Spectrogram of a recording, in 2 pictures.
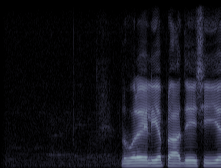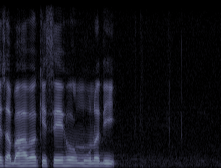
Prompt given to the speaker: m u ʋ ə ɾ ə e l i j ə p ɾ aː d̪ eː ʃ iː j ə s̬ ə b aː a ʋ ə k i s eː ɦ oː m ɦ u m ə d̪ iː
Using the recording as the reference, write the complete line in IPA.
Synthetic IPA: n u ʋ ə ɾ ə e l i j ə p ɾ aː d̪ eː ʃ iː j ə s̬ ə b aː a ʋ ə k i s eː ɦ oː m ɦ u n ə d̪ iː

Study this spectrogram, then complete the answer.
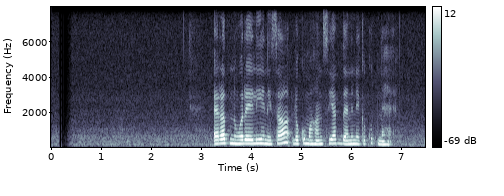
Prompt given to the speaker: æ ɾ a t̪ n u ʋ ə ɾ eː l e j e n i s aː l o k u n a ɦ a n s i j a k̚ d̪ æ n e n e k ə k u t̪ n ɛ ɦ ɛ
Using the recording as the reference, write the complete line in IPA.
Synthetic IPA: æ ɾ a t̪ n u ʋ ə ɾ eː l i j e n i s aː l o k u m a ɦ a n s i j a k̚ d̪ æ n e n e k ə k u t̪ n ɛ ɦ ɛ

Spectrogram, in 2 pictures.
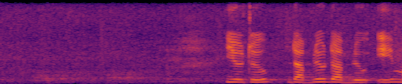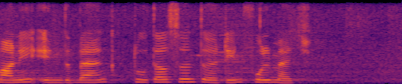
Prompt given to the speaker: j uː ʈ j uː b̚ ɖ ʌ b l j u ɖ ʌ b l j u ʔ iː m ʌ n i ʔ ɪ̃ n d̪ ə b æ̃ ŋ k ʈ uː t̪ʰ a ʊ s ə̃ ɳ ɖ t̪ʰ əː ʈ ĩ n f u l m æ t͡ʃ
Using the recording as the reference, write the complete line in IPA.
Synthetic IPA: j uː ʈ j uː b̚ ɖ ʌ b l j u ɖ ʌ b l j u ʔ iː m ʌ n i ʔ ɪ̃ n d̪ ə b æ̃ ŋ k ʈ uː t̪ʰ a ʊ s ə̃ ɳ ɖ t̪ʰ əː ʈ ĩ n f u l m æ t͡ʃ

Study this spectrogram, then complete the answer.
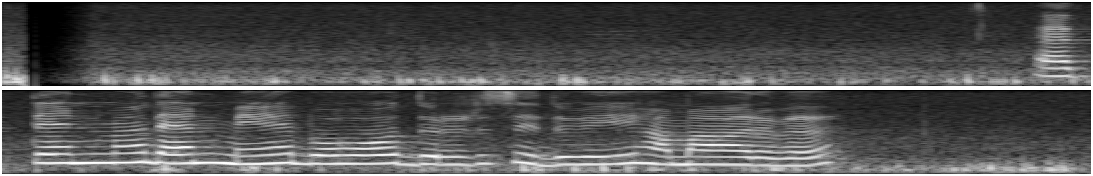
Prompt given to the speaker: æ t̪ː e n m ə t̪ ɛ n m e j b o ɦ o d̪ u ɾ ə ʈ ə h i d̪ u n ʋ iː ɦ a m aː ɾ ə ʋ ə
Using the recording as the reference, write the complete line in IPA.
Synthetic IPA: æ t̪ː e n m ə d̪ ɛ n m e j b o ɦ o d̪ u ɾ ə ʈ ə s i d̪ u ʋ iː ɦ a m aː ɾ ə ʋ ə

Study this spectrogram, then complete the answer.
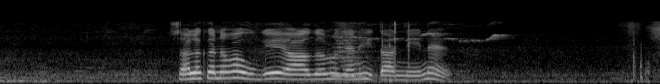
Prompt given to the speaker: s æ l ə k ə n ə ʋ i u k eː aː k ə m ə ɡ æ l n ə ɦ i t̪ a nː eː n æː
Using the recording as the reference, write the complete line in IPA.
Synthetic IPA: s a l ə k ə n ə ʋ a u ɡ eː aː ɡ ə m ə ɡ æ n ə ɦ i t̪ a nː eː n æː

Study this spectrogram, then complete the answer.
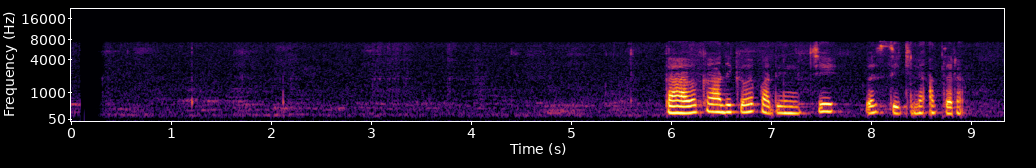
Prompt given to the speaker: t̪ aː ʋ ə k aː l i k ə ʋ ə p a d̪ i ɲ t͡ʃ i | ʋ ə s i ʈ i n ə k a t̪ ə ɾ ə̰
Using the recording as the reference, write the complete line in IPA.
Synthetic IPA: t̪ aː ʋ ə k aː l i k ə ʋ ə p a d̪ i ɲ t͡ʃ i | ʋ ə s i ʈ i n ə ʔ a t̪ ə ɾ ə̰

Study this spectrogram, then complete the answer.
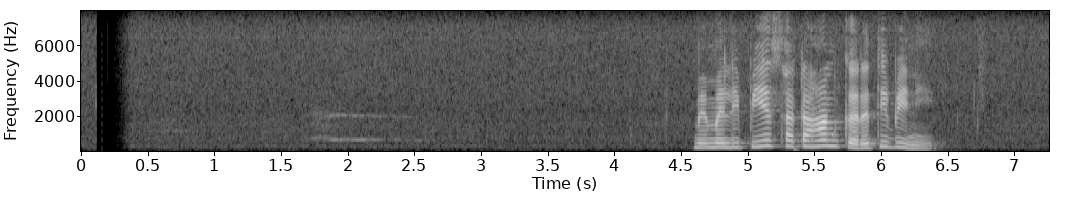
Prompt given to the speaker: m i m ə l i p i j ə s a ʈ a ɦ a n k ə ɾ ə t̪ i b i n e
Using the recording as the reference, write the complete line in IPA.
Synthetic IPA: m e m ə l i p i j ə s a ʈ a ɦ a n k ə ɾ ə t̪ i b i n i

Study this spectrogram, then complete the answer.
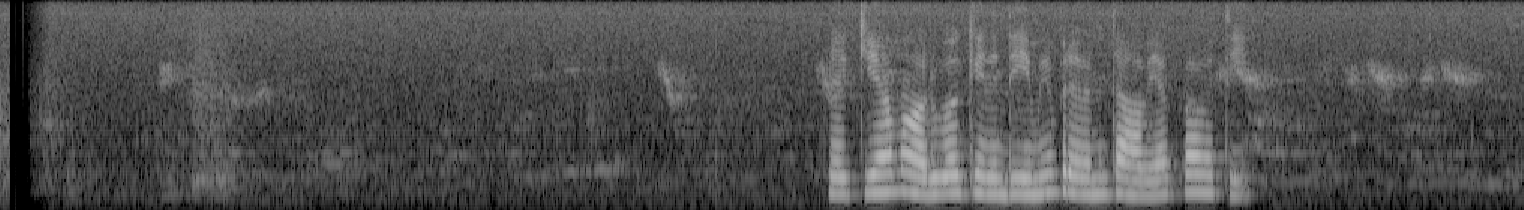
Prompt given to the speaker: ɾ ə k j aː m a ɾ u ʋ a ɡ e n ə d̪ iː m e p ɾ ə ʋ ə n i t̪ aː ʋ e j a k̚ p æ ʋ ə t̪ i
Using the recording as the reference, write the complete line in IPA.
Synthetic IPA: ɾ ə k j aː m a ɾ u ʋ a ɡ e n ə d̪ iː m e p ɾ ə ʋ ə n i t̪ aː ʋ e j a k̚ p a ʋ ə t̪ i

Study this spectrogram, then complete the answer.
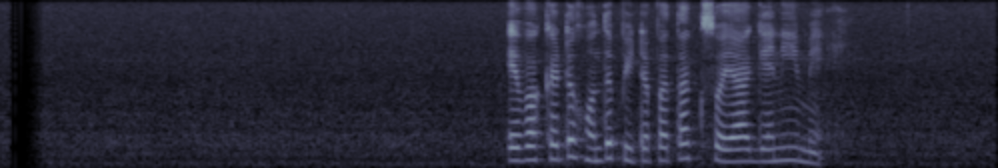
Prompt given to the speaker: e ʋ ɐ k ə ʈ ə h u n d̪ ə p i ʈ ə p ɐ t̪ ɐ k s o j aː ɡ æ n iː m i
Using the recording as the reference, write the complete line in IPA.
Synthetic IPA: e ʋ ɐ k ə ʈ ə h o n d̪ ə p i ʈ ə p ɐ t̪ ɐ k s o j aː ɡ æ n iː m e

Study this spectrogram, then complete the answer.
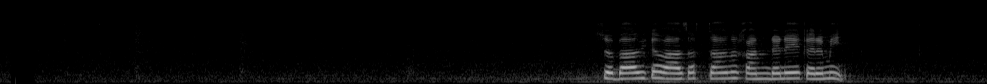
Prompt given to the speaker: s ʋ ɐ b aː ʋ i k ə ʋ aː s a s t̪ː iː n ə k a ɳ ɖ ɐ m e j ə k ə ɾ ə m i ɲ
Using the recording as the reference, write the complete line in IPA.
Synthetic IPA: s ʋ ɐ b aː ʋ i k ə ʋ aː s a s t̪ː aː n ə k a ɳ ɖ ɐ n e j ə k ə ɾ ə m i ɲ

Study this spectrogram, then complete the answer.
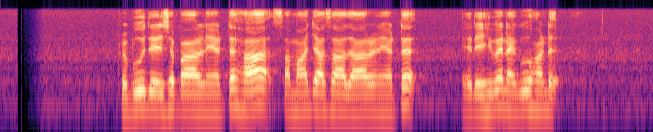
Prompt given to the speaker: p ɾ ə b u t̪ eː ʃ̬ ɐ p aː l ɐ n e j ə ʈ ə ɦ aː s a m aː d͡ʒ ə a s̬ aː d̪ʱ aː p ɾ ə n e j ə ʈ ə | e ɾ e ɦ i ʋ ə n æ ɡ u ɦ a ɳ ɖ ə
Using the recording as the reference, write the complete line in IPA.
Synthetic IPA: p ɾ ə b u d̪ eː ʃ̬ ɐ p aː l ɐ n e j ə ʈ ə ɦ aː s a m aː d͡ʒ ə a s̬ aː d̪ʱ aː ɾ ə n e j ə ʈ ə | e ɾ e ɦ i ʋ ə n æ ɡ u ɦ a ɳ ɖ ə

